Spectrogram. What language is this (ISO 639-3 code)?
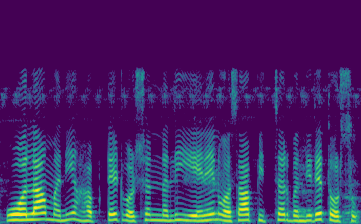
kan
